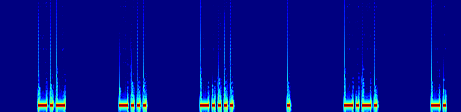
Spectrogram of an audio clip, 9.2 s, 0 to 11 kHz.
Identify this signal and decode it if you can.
Morse code, heard as a keyed tone, about 20 wpm, spaced as for 7 wpm, 700 Hz. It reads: KB6ECN
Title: USA Call Signs - 6 Characters - 6x Character Spacing - 20wpm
